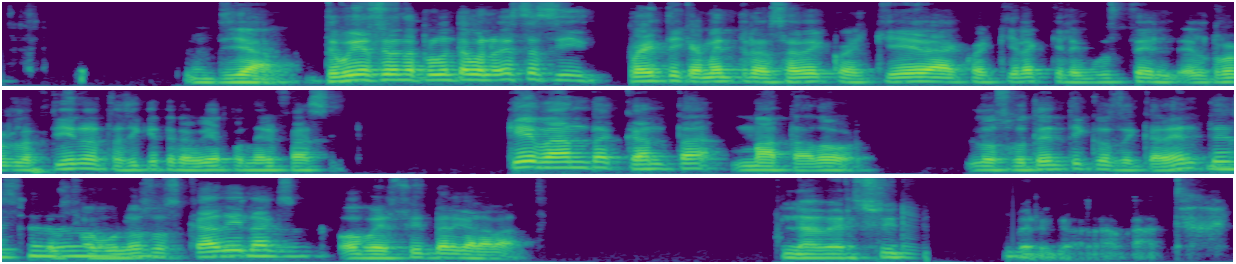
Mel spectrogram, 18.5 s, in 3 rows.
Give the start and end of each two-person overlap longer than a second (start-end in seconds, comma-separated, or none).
12.2-13.9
